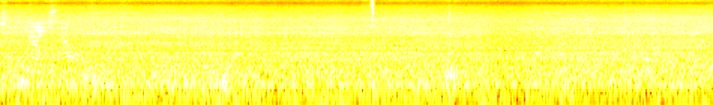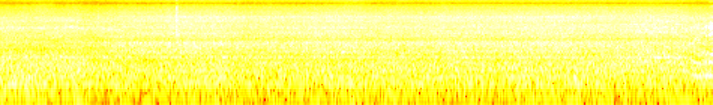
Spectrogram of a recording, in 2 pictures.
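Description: Steady low road and engine noise of a car driving, heard from inside the cabin.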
